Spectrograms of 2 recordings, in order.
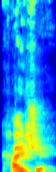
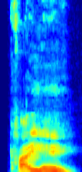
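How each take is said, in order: First: It is said in an Argentine-Uruguayan way. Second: It is said in a general Spanish way. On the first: "they say calle" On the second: "Rather than saying calle for street"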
